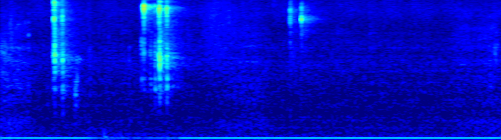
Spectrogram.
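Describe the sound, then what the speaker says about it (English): Keys on a computer keyboard being typed to enter a code, heard as a few short bursts of clicks separated by pauses, quiet and close with no talking. "so I'm going to go ahead and type that in."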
